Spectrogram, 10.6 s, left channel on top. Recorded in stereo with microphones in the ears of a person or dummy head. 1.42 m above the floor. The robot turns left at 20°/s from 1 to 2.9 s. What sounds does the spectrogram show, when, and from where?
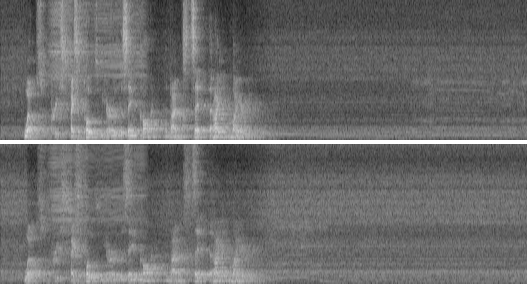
0.5 s a man speaking: 130° left, 0.8 m; by 5.1 s 95° left, 0.8 m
